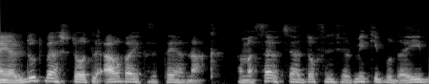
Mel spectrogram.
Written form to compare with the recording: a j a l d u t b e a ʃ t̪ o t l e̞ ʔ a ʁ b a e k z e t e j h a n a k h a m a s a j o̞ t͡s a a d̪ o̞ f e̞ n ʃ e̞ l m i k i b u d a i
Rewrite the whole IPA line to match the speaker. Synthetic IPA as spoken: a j a l d u t b e a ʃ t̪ o t l e̞ ʔ a ʁ b a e k z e t e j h a n a k h a m a s a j o̞ t͡s e a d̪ o̞ f e̞ n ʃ e̞ l m i k i b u d a i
